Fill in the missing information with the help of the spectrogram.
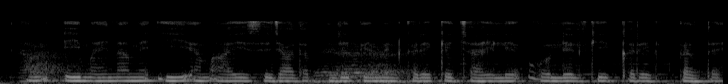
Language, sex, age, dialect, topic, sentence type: Magahi, male, 25-30, Western, banking, question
